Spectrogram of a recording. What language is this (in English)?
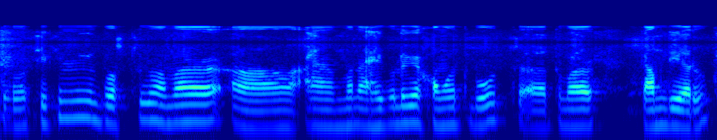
Assamese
